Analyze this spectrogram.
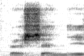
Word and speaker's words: Pascendi: Pascendi, c'est-à-dire P-A-S-C-E-N-D-I, ou Pascendi, si vous voulez, avec la prononciation du latin classique.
